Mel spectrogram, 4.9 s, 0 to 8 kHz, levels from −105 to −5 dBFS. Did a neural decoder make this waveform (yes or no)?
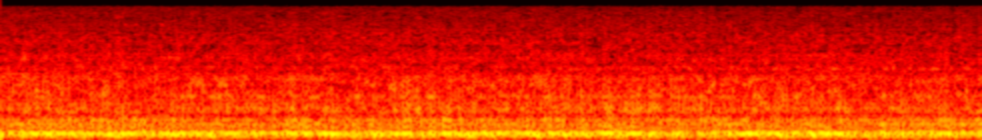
yes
